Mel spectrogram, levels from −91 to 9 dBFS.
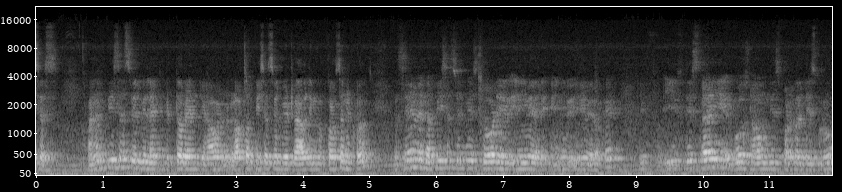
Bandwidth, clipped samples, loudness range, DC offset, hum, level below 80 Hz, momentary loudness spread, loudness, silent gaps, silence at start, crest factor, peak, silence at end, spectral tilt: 11.5 kHz; under 0.1%; 3 LU; under 0.1%; none; -38 dBFS; 11 LU; -19 LUFS; none; 0 s; 16 dB; -2 dBFS; 0 s; -7.5 dB/octave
